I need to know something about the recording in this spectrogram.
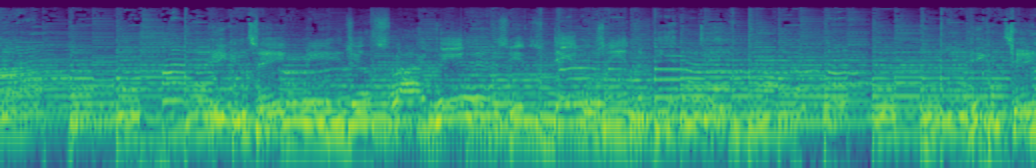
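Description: Live acoustic country music: acoustic guitars playing with a man singing.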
